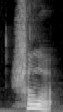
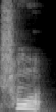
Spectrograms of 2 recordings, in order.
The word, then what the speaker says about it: Xolotl: You do pronounce that shalot. It's like shalot. It's like with a sh sound.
